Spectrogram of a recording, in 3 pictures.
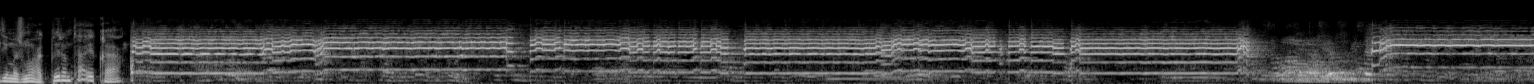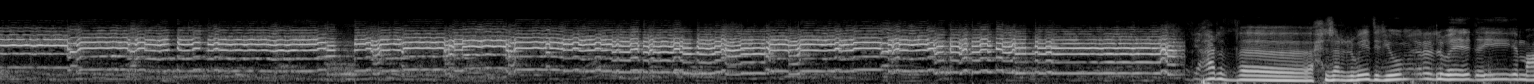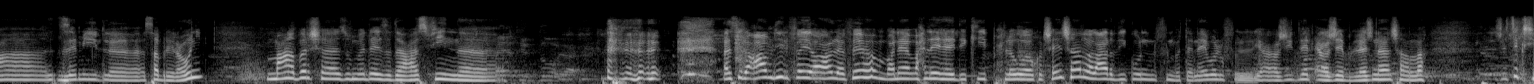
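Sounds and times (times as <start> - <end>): shawm playing folk melody: 1.3 - 12.7, 13.6 - 27.3.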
